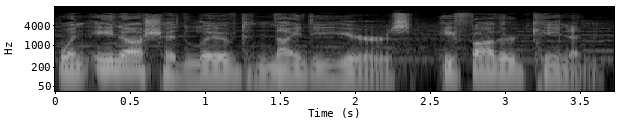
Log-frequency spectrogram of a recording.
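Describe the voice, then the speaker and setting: Low, expressive male scripture narrator. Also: unhurried, soft background music.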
